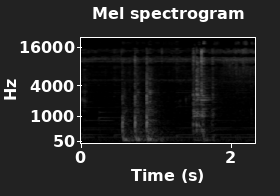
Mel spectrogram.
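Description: Metal utensil clinks and scrapes against a pot of achar chicken gravy as it cooks on a slow flame: three quick knocks in a row, a pause, then another scraping clatter, close and fairly clear with no talking.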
